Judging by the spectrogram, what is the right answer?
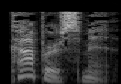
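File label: "coppersmith", British English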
